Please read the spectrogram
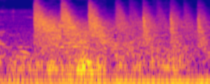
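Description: Rapid gunfire sound effect: a fast, even string of sharp shots, about five a second, starting a third of a second in.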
